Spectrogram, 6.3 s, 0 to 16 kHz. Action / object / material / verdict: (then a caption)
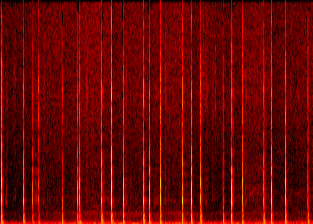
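tap / laminated hardcover book / laminated board / none. Fingertips and a fingernail tap on the glossy laminated cover of a solid hardcover book lying flat. About 23 short, dry taps at an irregular pace, each a crisp click with a slight hollow body and no ring. A low steady hum sits underneath.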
